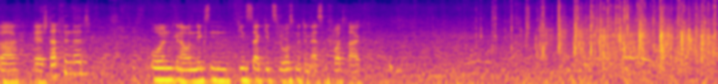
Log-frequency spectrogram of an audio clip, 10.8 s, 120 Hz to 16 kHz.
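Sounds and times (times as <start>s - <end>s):
speech: 0.0s - 6.0s
crowd applauding in a room: 7.2s - 10.7s.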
